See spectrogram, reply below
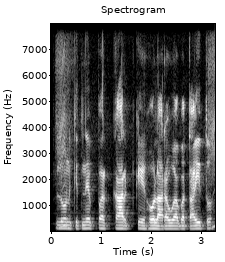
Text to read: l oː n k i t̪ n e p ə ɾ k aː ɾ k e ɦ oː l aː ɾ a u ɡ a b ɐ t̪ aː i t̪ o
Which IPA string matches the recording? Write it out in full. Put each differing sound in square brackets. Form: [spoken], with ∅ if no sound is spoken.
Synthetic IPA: l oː n k [ɪ] t̪ n e p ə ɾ k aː ɾ k e ɦ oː l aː ɾ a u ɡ a b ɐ t̪ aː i t̪ o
